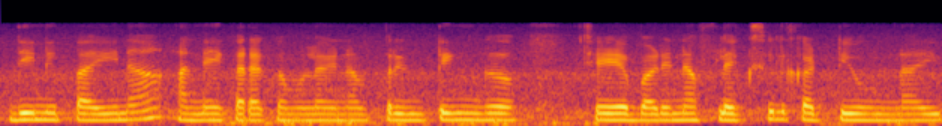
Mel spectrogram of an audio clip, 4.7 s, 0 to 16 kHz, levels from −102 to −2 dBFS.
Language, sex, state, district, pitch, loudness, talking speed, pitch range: Telugu, female, Andhra Pradesh, Anantapur, 190 Hz, -16 LUFS, 115 wpm, 185-195 Hz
